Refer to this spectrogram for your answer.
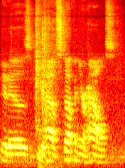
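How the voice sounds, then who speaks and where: A man's fairly high-pitched, monotone voice with flat intonation, under noticeable background noise and audible room echo. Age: 60s. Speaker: writer. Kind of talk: reading aloud. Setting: stage with audience. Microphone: no microphone.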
